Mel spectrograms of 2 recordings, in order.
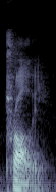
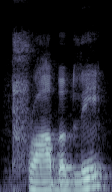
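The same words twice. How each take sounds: First: "probably" squeezed short, like "prolly"; quick, slurred-together "probably"; casual reduced pronunciation. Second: "probably" slowly, with all three syllables and a rise; slow, fully pronounced "probably", pitched up at the end; careful full pronunciation. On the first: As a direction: run "probably" together quickly, with a falling end. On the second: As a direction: sound out every syllable of "probably". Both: Shown as a demonstration. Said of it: "I say exactly".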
